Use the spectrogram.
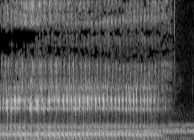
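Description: human body sound, loud burp

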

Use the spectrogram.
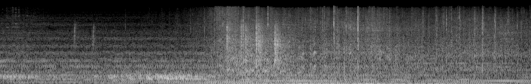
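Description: bird, pigeons cooing

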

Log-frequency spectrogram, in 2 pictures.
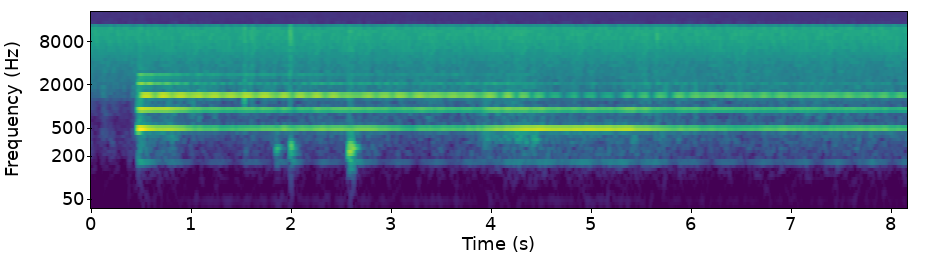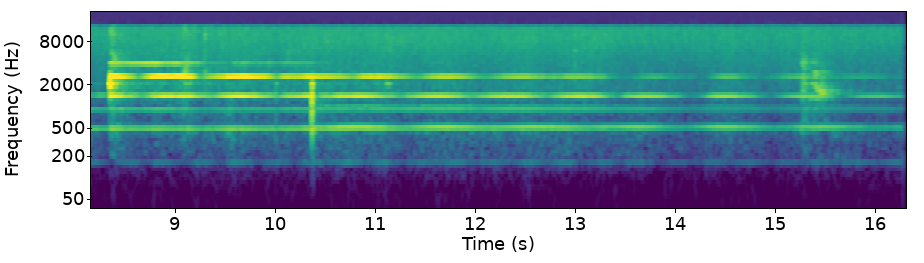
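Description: signal or alarm, bells ringing

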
